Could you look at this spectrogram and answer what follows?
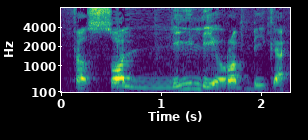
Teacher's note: la lettre sod, n'est-ce pas, qui est avec at-tafkhim, avec agrandissement.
